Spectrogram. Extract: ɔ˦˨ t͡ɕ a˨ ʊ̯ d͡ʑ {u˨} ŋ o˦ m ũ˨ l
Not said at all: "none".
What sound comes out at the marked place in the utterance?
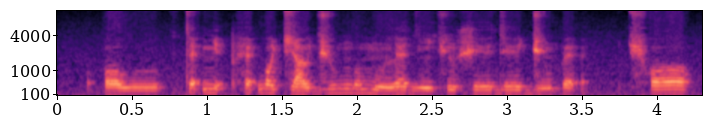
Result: u˦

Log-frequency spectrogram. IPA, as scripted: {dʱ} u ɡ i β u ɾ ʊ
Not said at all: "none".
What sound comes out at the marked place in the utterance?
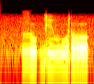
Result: ð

